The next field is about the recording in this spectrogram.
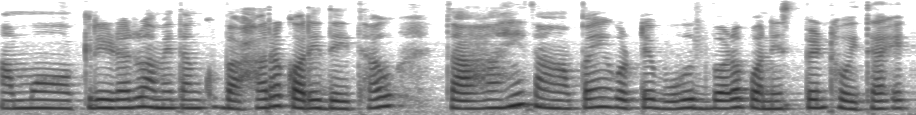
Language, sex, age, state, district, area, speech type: Odia, female, 18-30, Odisha, Bhadrak, rural, spontaneous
